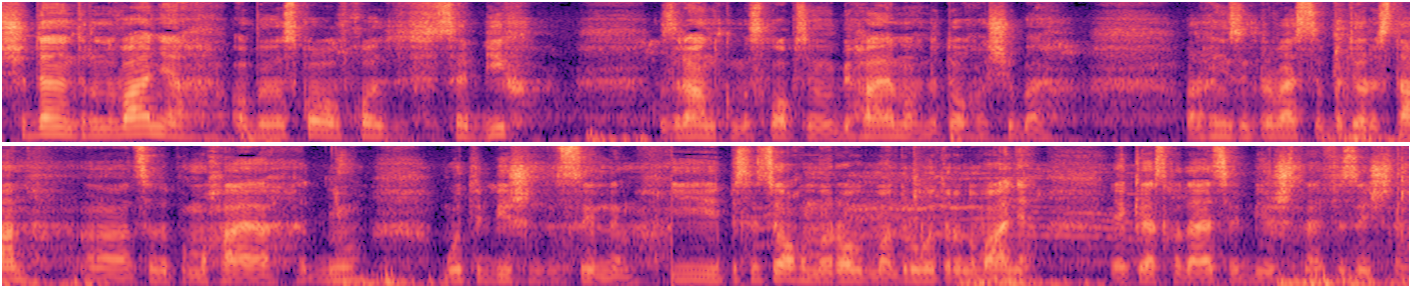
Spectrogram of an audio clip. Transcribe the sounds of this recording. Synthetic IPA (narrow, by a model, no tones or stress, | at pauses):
ʃt͡ʃɔd̪ɛnːɛt̪ɾenʊʋɑnʲːɐɔbɔʋʲjɐskɔʋɔʋxɔd̪ɪt̪sɛbʲix | zrɑnkʊmɪsxlˠɔpt͡sʲɐmɪʊbʲiɦɑjemɔd̪lʲɐt̪ɔɦɔʃt͡ʃɔbɪ | ɔrɦɐnʲizmpɾɪʋɛst̪ɪwbɐtʲɔɾɪst̪ɑnt̪sɛd̪ɔpɔmɐɦɑjɛd̪ʲnʲubut̪ɪbʲilʲʃɪnt̪ensɪlʲnɪmipʲi̥sʲlʲɐt͡sʲɔɦɔmɪɾɔbɪmɔd̪ɾuɦɔt̪ɾenʊʋɑnʲːɐjɐkɛsklˠɐd̪ɑjet͡sʲːɐbʲilʲʃnɛfʲizɪt͡ʃnɪm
